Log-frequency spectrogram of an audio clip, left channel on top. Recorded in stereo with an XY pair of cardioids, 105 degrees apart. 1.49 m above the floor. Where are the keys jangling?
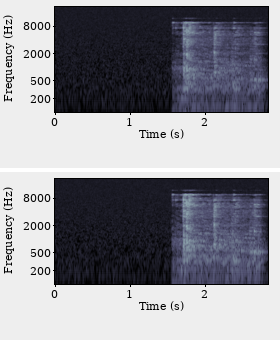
65° right, 2 m; by 2.8 s 60° right, 1.6 m.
